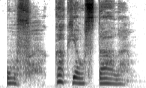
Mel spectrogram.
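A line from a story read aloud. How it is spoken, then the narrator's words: Tired sigh. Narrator (Russian): вздохнула гусеница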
